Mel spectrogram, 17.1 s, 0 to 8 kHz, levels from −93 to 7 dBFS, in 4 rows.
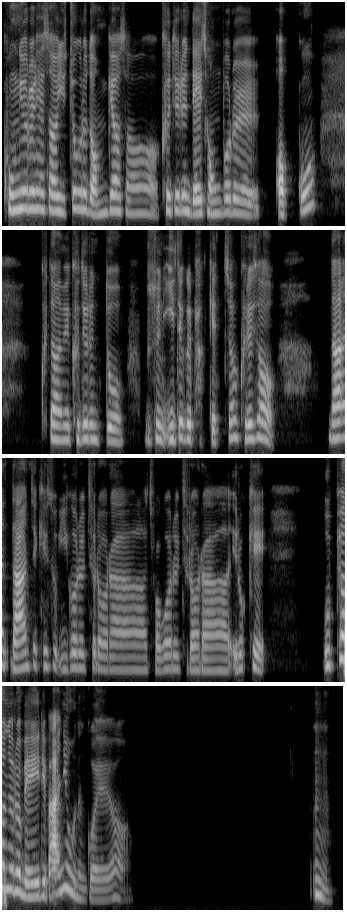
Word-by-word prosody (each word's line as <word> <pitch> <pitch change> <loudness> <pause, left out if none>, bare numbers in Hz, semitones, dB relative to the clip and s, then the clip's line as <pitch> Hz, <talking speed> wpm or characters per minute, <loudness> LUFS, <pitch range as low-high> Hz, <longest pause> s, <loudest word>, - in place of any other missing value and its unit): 공유를 235 +2 +4
해서 220 -3 +3
이쪽으로 225 +4 0
넘겨서 175 -1 -1
그들은 210 -1 +1
내 170 +1 +5
정보를 175 -2 -2 0.2
얻고 195 - +2 0.8
그 - - -12
다음에 190 -2 +2
그들은 200 -1 -1
또 170 -2 -1 0.2
무슨 190 +1 -3
이득을 200 +1 +2
받겠죠? 195 +7 -4
그래서 205 +1 +1 0.6
나 220 0 +6
나한테 190 +5 +4
계속 210 -2 -10
이거를 195 +2 -6
들어라, 165 -2 -7
저거를 180 +3 -7
들어라. 160 -1 -5
이렇게 185 +2 -4 0.7
우편으로 265 +4 +4
메일이 185 0 +3
많이 270 +8 +7
오는 200 - -4
거예요. 140 +4 -10 2.3
응. 185 -11 -5
190 Hz, 265 characters per minute, -27 LUFS, 170-210 Hz, 2.3 s, 많이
